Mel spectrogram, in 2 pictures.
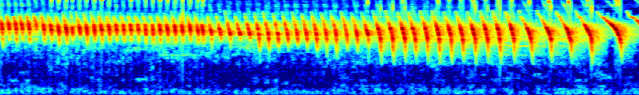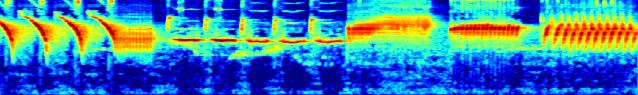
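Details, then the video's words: Canary singing a long, vigorous song in ngerek, ngerol and nembak style: a rapid buzzy trill slows into a series of sweeping downslurred notes, then a steady whistled note and short bursts of buzzy trills. "Kenari Gacor Panjang Ngerek Ngerol Nembak"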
